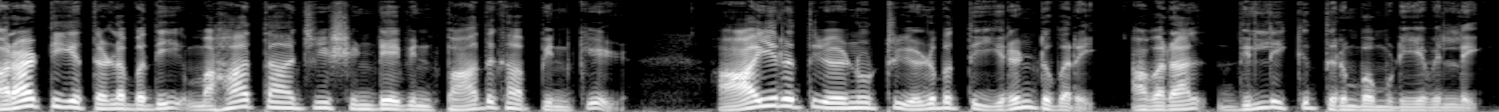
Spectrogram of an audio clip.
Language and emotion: Tamil, neutral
